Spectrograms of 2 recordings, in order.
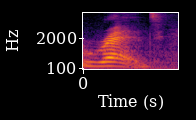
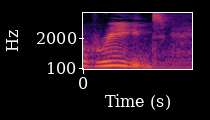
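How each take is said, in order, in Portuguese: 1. Usa a pronúncia do passado. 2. Usa a pronúncia do presente. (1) "quando a gente está dizendo no passado, a gente fala read" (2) "quando a gente está falando no presente, a gente fala read"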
